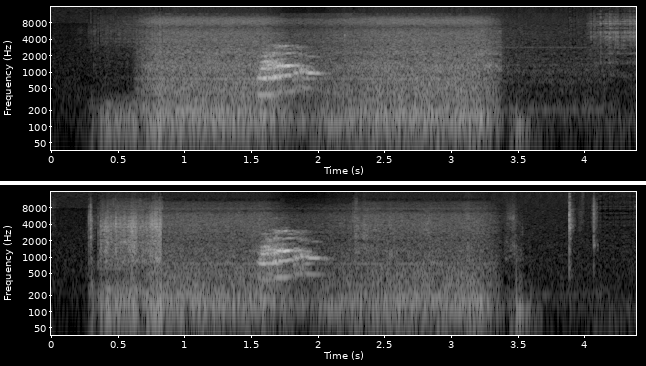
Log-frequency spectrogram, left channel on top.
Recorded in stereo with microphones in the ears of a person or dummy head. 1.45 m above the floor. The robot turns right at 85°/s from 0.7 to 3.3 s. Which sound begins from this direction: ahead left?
A cat meowing, at 1.5 s.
